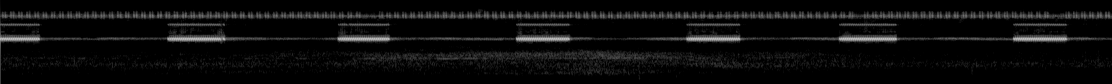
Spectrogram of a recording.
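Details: Night-time crickets, with bright pulsed trills of roughly half a second returning every one and a half seconds above a steady, very high insect hum.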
